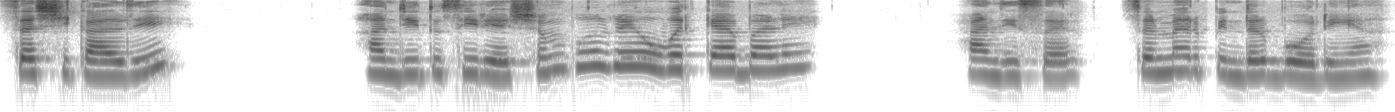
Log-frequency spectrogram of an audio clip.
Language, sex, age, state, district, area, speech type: Punjabi, female, 18-30, Punjab, Shaheed Bhagat Singh Nagar, rural, spontaneous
